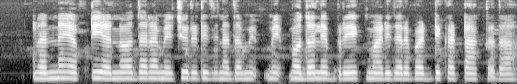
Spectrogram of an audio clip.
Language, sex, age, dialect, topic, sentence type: Kannada, female, 18-24, Coastal/Dakshin, banking, question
